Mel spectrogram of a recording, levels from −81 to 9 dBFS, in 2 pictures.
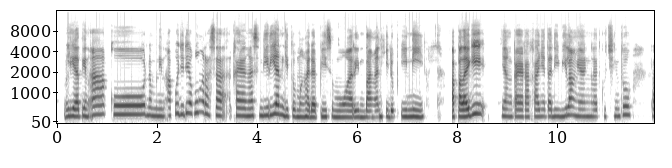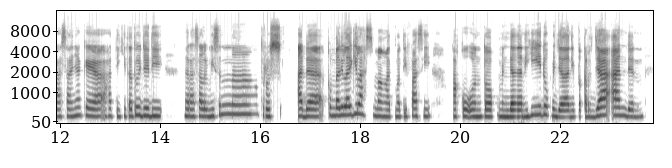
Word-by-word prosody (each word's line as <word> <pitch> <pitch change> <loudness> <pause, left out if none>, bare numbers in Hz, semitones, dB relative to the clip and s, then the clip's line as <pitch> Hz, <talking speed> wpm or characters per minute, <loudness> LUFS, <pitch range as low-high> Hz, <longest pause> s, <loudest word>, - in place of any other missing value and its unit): ngeliatin 230 +1 +1
aku, 290 0 +1
nemenin 240 -2 -4
aku. 255 +6 -6
Jadi 295 +4 -3
aku 350 +2 -5
ngerasa, 260 -5 -3
kayak 250 -1 0
enggak 245 0 0
sendirian 265 +4 +2
gitu 235 -1 -4
menghadapi 215 0 -1
semua 205 -2 -1
rintangan 205 0 -3
hidup 210 -2 -4
ini. 220 -1 0 0.6
Apalagi, 245 +9 +5 0.3
yang 230 -1 -3
kayak 225 0 0
Kakaknya 225 +1 -5
tadi 230 0 -3
bilang 250 +3 -2
ya, 230 - -2
ngelihat 225 -1 -7
kucing 235 +1 -8
tuh, 280 0 -3 0.4
rasanya 235 +2 -4
kayak 235 -3 +2
hati 230 -1 -8
kita 235 -1 -2
tuh 270 -1 0
jadi, 245 -1 +1 0.5
ngerasa 230 0 -1
lebih 230 +1 -1
senang, 305 +2 -3
terus 230 -3 +4 0.3
ada, 230 -1 +5
kembali 255 -1 +2
lagi 280 +3 +4
lah 300 -4 +1
semangat 230 -3 -1
motivasi 230 +1 -4 0.5
aku 225 -1 -1
untuk 225 0 +1
menjalani 220 -1 +4
hidup, 280 +1 0
menjalani 210 -3 +1
pekerjaan 250 +4 +4
dan 220 0 -4
235 Hz, 125 wpm, -22 LUFS, 220-265 Hz, 0.6 s, Apalagi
